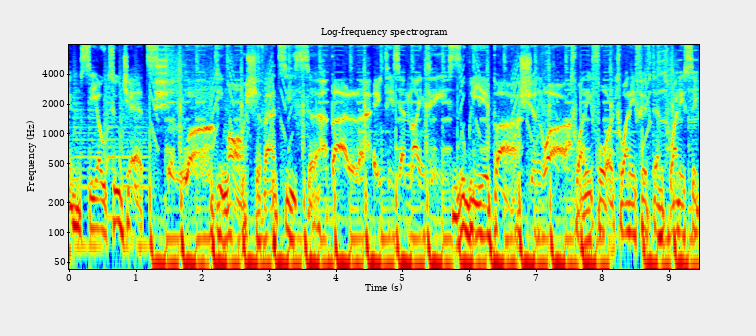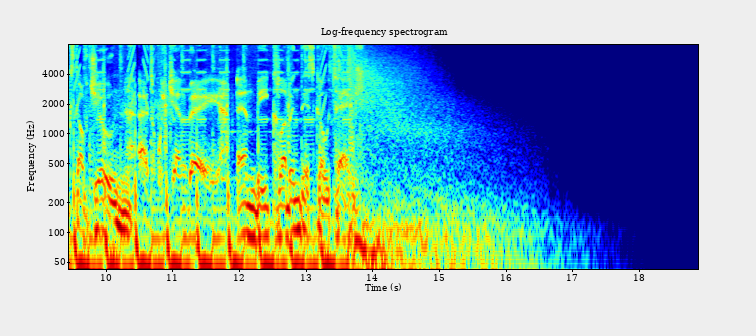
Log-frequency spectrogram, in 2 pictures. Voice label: party commercial

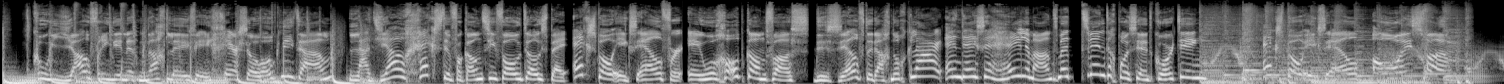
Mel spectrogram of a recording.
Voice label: radiospot nl commercial; expo xl cherso

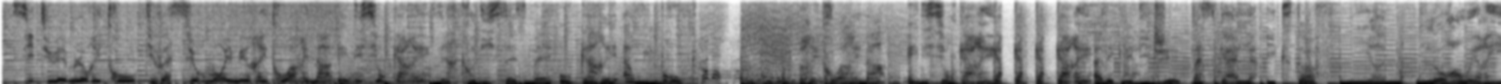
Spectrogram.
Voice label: party commercial fr; retro arena carre

